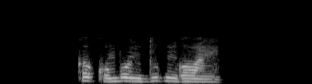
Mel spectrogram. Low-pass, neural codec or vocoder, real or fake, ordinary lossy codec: 3.6 kHz; none; real; Opus, 16 kbps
